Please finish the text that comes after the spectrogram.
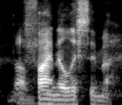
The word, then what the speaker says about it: Finalissima: Fin killing the pronunciation. Finanisimo. Oh, finalisima.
